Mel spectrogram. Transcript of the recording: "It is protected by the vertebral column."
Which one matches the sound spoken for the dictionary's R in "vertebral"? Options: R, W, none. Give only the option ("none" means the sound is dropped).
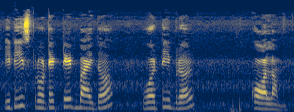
R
